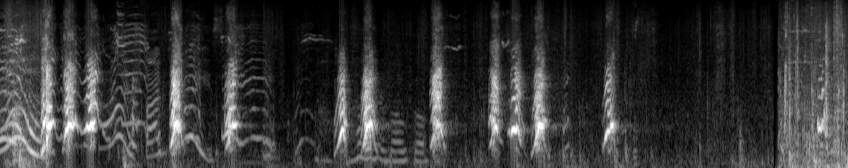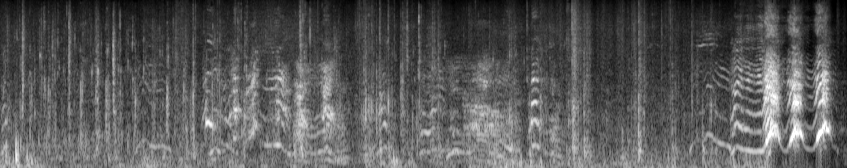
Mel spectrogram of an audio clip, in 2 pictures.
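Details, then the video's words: Nine-week-old Gerberian Shepsky puppies at play outside on a bright winter day; sharp, short puppy barks repeat in a rapid series for about six seconds, followed by rustling, movement noise and voices, then a few more barks. "Gerberian Shepsky Puppies"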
